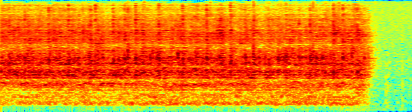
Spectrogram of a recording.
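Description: Applause and hand-clapping from a sitcom playing through a television's speaker, a steady even clatter that cuts off abruptly near the end when the channel is switched.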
